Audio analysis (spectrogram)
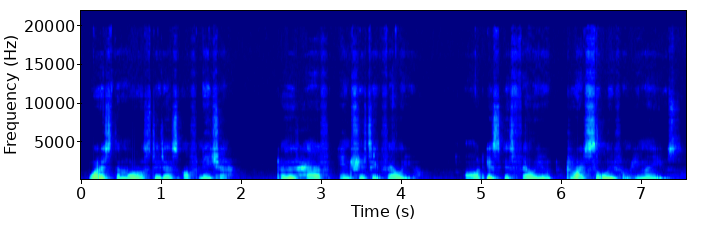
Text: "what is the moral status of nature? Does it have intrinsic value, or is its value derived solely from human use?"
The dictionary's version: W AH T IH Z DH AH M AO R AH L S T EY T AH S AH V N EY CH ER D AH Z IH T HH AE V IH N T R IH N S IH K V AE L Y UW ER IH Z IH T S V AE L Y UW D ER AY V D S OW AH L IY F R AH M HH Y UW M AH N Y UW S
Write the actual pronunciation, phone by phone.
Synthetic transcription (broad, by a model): W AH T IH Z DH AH M AO R AH L S T EY T AH S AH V N EY CH ER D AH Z IH T HH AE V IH N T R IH N S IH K V AE L Y UW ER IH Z IH T S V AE L Y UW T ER AY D S OW AH L IY F R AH M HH Y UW M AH N Y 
